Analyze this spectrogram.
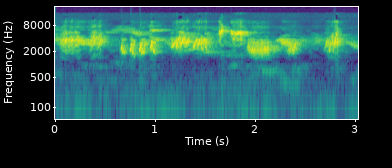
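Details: Caged-bird lure of sooty-headed bulbul song, dense run of bright chirps and warbled notes at high pitch, with short slurred whistles throughout.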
